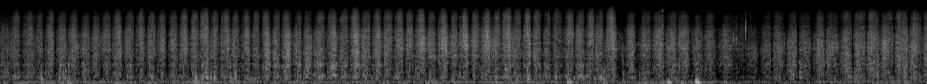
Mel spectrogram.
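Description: A bristle brush scrubs foam across the heel of a white leather sneaker in quick, steady back-and-forth strokes. The strokes make a dense, bright, hissy scratching that keeps its level throughout, with a few brief louder taps near the end.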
